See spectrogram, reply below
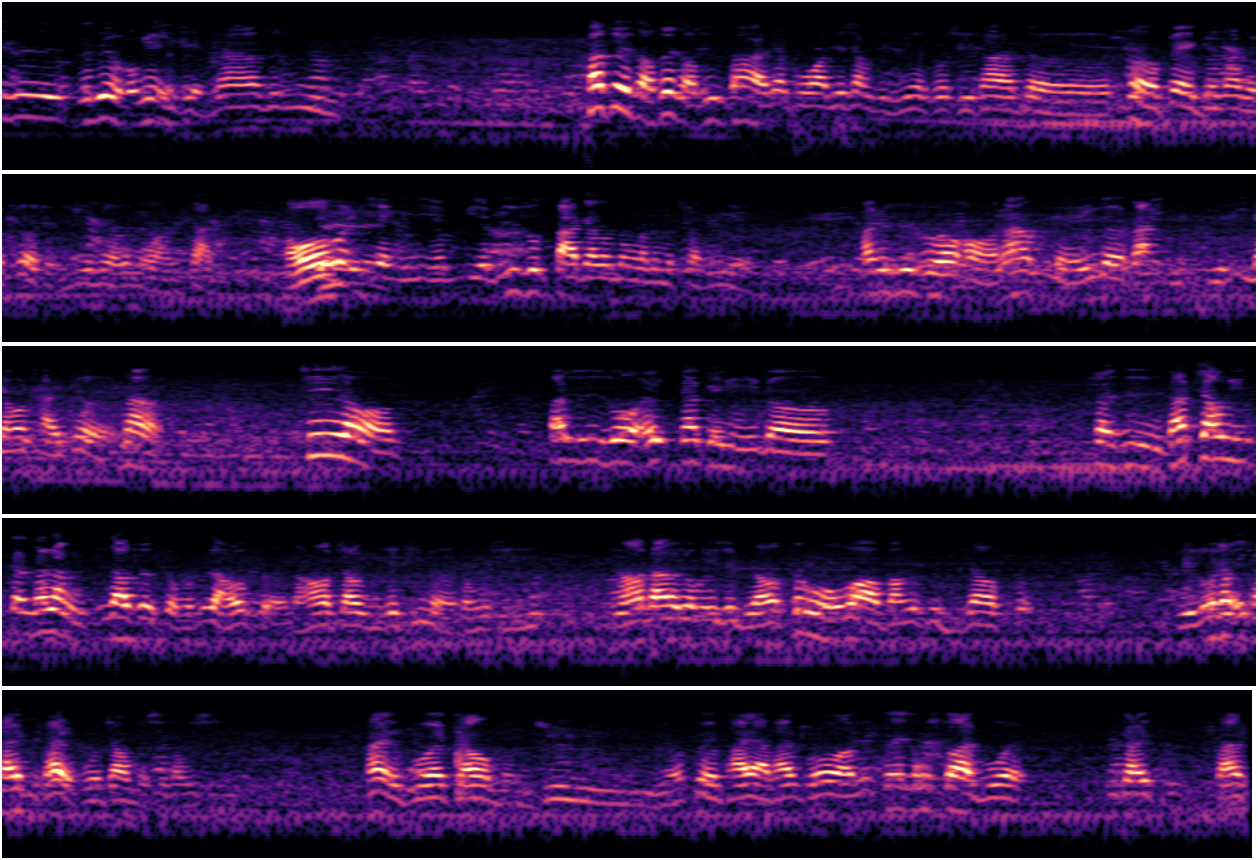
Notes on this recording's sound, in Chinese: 錄音地點：台南 牽咖啡 Chen Coffee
